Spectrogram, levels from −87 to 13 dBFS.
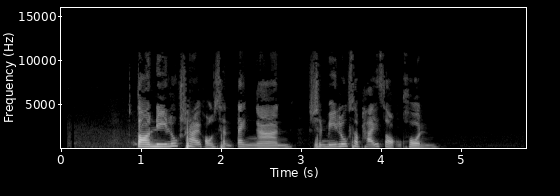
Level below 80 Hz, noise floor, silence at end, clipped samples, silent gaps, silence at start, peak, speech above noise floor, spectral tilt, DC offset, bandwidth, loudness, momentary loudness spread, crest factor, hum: -64 dBFS; -78 dBFS; 1.2 s; under 0.1%; none; 0.9 s; 0 dBFS; 54 dB; -5.5 dB/octave; under 0.1%; 11 kHz; -24 LUFS; 14 LU; 26 dB; none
